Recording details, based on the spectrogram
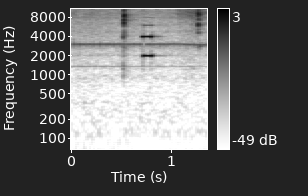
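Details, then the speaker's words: Alaris IV infusion pump switched on with the power button in a skills lab demonstration: single short electronic beep amid quiet room noise and faint clicks. "So I'm going to turn it on, which is turn the power button here."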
